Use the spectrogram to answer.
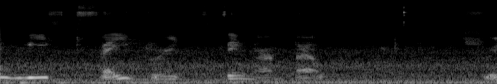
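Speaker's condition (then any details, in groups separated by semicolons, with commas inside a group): Cerebral palsy; uses service dog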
